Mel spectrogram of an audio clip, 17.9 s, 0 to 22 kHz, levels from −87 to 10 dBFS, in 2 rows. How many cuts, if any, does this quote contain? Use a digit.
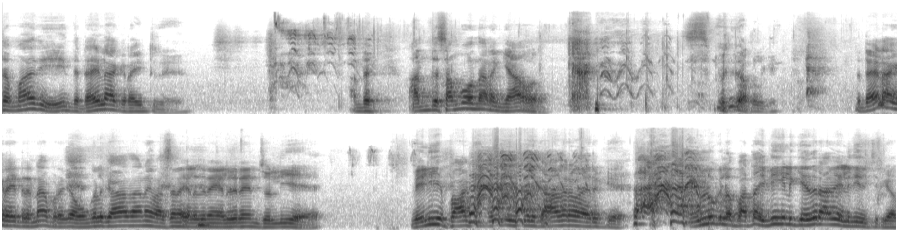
0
